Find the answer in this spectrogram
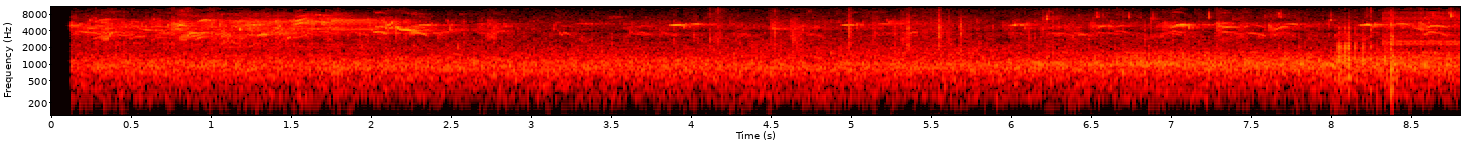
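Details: Eurasian siskins gathering as a flock: many thin, high chirps and short twitters scattered irregularly throughout, overlapping one another above a steady broadband background hiss.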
